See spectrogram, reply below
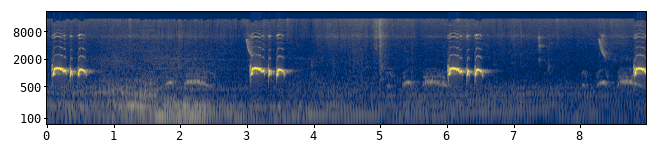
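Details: Repeated cooing of a male local zebra dove, used to stimulate slow singers: four short three-note phrases about every three seconds, each bright and abrupt, with fainter distant coos between and a rumbling low background noise.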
